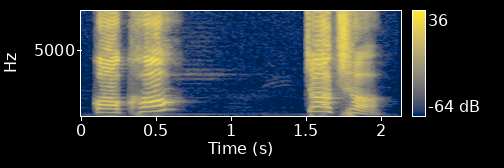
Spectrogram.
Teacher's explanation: এদের উচ্চারণে স্বরতন্ত্রের ঘোষণ নেই ফলে এরা গাম্ভীর্যহীন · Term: অঘোষ ধ্বনি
